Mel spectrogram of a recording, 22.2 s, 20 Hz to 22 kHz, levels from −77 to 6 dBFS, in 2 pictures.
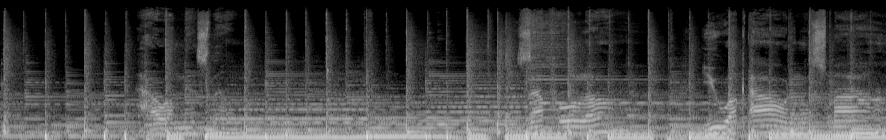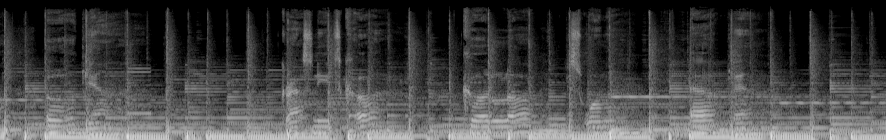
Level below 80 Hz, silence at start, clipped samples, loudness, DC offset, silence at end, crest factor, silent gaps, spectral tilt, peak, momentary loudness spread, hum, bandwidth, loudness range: -20 dBFS; 0 s; under 0.1%; -18 LUFS; under 0.1%; 0 s; 16 dB; none; -6.5 dB/octave; 0 dBFS; 6 LU; none; 17.5 kHz; 2 LU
